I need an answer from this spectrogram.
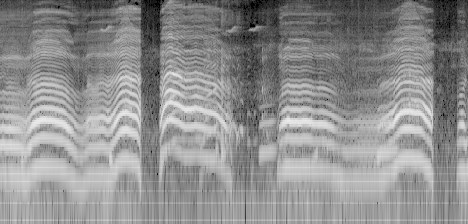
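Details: Domestic cats fighting: long, wavering harmonic yowls of two to three seconds each, rising and falling in pitch, four drawn-out howls separated by short silent gaps.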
